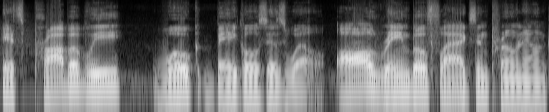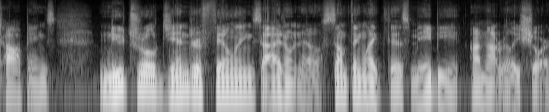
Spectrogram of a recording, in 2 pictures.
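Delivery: sarcastic delivery. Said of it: "I don't always love [name]'s sarcasm and his tone".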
